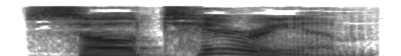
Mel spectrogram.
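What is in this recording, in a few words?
"psalterium", British English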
